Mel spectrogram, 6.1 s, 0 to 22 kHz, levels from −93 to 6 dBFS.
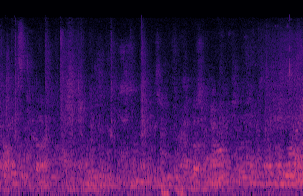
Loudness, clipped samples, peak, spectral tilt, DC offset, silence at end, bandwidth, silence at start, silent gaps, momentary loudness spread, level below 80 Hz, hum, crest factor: -42 LUFS; under 0.1%; -24 dBFS; -5.5 dB/octave; under 0.1%; 0 s; 16 kHz; 0 s; none; 5 LU; -54 dBFS; none; 16 dB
